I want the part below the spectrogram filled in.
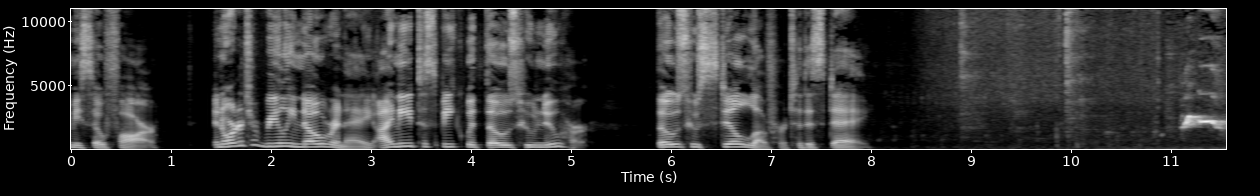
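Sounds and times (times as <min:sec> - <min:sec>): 
speech: 0:00.0 - 0:05.2, 0:05.9 - 0:08.0
cockatiel whistling: 0:11.0 - 0:11.5
cockatiels chirping: 0:11.1 - 0:11.5.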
